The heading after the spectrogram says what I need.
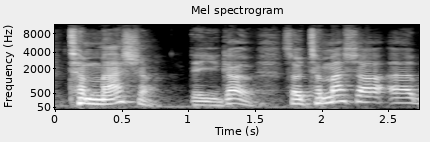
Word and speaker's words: Tamasha: no am I hold my P am I pronouncing that right me go into the uh translator tamasha tamasha there you go so tamasha with Mustafa zahid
